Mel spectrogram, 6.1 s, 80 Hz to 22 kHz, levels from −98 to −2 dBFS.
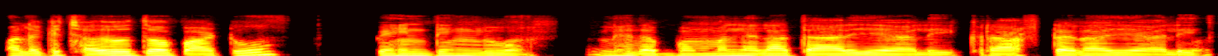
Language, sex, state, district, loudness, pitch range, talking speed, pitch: Telugu, male, Telangana, Nalgonda, -17 LUFS, 120-130 Hz, 100 wpm, 125 Hz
